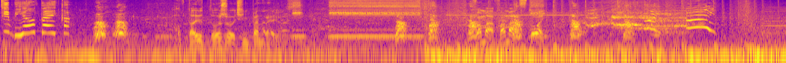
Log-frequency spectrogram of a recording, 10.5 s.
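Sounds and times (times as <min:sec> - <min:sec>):
car braking hard and skidding with tyres squealing: 0:00.0 - 0:09.5
car engine rumbling: 0:00.0 - 0:09.8
speech: 0:00.2 - 0:01.9, 0:02.5 - 0:04.6, 0:06.4 - 0:08.9.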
